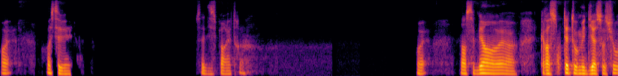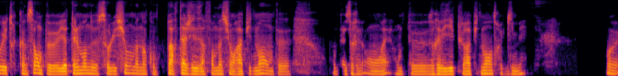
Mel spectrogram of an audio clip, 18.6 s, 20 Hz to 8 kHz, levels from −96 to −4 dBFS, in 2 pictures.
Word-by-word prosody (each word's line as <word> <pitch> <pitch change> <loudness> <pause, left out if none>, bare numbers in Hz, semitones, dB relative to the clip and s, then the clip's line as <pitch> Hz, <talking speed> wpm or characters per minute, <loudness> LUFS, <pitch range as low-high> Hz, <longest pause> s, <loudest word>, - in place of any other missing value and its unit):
Ouais, 135 -2 -3 0.5
ouais 150 - +3
c'est 130 - +2 2.0
Ça - - -5
disparaîtra. 115 0 -7 2.6
Ouais. - - -2 0.5
Non, 135 - +5
c'est 130 +1 -3
bien 140 +2 +8
en 130 -2 +5
vrai, 130 0 +4
heu, 115 -2 -2 0.4
grâce 130 -1 +4
peut-être 150 -1 +6
aux 135 - +6
médias 130 0 +6
sociaux 135 +2 0
et 130 - +4
des - - +1
trucs - - -10
comme 120 -3 -2
ça, 145 - +2
on 140 -2 +3
peut 110 -1 0
il - - +3
y - - +6
a 110 - +5
tellement 130 +2 +1
de 125 -2 -1
solutions 120 +4 -1
maintenant 120 -2 -2
qu'on 125 +1 -8 0.2
partage 125 -3 +3
les 115 -1 +2
informations 115 +1 -1
rapidement, 115 +4 0
on 115 -2 -5
peut 105 -1 -6 0.6
on 120 - -10
peut 115 - -11
se 115 - -5
ré 110 -1 -6
on 110 -6 -4
ouais, 130 +6 -3
on 115 - -7
peut 110 -1 -5
se 110 - -4
«réveiller 110 0 +2
plus 115 - -6
rapidement» 125 +3 0
entre 120 - -6
guillemets. 115 +3 -6 1.2
Ouais. 120 -2 -2
120 Hz, 170 wpm, -25 LUFS, 110-130 Hz, 2.6 s, bien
